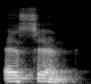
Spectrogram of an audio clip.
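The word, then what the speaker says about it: ascent: जब भी किसी वर्ड में यस के बाद अगर सी आता है तो वहां पर सी साइलेंट रहता है। जैसे जैसे एसेंट, एसेंट में आप देख सकते हैं यहाँ पर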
